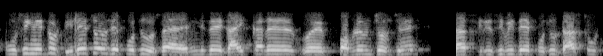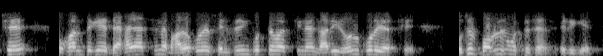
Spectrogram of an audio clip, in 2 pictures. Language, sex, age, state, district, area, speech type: Bengali, male, 30-45, West Bengal, Paschim Bardhaman, urban, conversation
